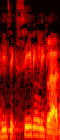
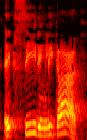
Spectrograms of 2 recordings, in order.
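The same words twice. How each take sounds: First: Said in the usual way. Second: Exceedingly glad stretched slow and lifted high; emphatic glad. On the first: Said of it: "it's a big flip". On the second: Shown as a demonstration. Preacher showing Jonah's sudden joy, drawn out and raised. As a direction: lean hard into exceedingly glad, glad falling. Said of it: "But here he is".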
